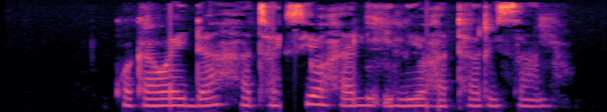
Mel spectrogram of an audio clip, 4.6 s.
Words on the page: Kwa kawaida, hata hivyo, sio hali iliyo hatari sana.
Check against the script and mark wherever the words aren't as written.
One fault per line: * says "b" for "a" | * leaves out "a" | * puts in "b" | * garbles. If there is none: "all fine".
* leaves out "hivyo"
